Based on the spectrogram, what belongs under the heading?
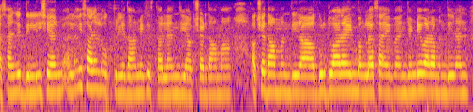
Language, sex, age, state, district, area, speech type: Sindhi, female, 30-45, Delhi, South Delhi, urban, spontaneous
